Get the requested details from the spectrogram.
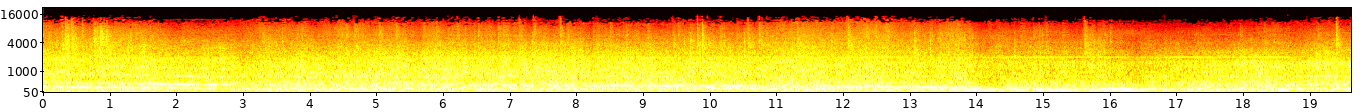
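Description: A bus engine hums and whines, shifting pitch as the bus drives on.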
